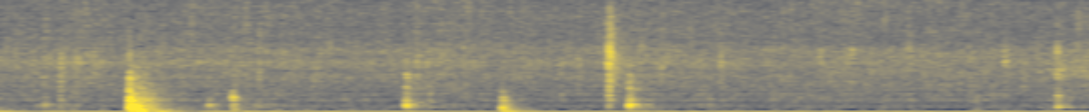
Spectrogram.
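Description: Carrots and onions sautéing in a pan: a steady, fine sizzle runs throughout, broken by a handful of sharp scraping clicks as the vegetables are stirred. No one speaks.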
